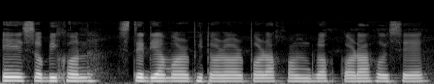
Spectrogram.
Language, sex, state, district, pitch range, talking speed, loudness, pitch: Assamese, male, Assam, Sonitpur, 145-160 Hz, 125 wpm, -16 LUFS, 150 Hz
